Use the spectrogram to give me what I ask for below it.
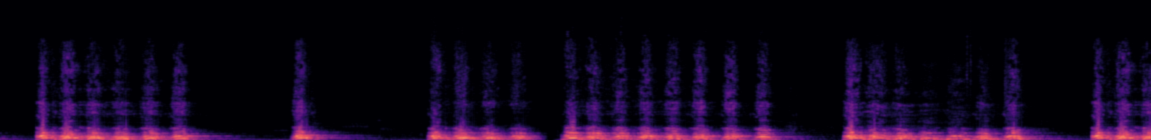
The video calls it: german shepherd barking close sound effect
